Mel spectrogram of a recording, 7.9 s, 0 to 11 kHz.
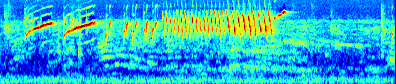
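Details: Young canary of four to five months in song, 28 July 2020: two rising whistled slurs, then a series of short chips leading into a long fast buzzy trill lasting about two seconds, over constant low hum.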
